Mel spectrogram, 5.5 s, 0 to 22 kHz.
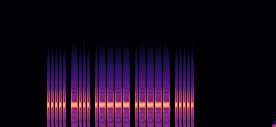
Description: Morse code, heard as a keyed tone, about 30 wpm, 700 Hz. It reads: 5B115
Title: Five Challenging Letter-Number Combinations 30wpm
